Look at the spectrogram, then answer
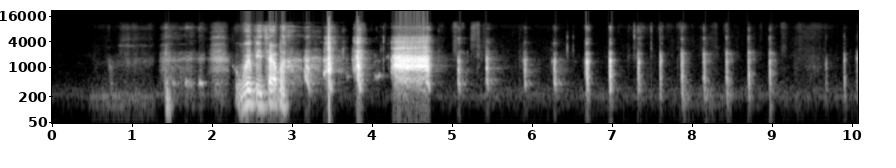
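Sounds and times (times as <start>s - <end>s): man laughing: 1.4s - 10.0s.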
